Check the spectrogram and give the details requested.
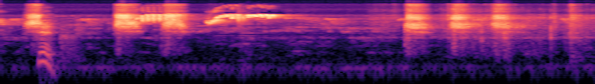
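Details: Oriental magpie-robin song opens with a sharp downslurred note. Harsh, high buzzy bursts and a thin rising whistle follow, then a run of quick scratchy chattering notes after a pause.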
